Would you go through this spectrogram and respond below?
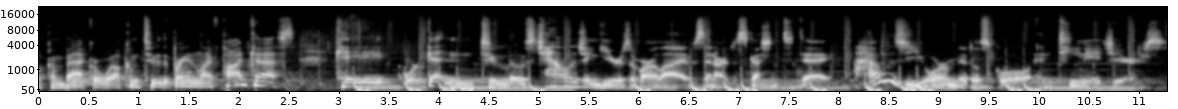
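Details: Adult speaker; typical speech.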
